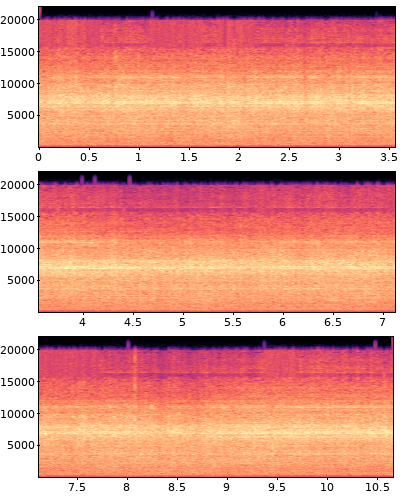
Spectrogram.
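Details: Cheap MTD snow blower small engine with governor issues, running unloaded: screams at a steady high pitch; governor spring set too tight, so the engine overspeeds and the spring needs tuning down.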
